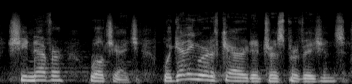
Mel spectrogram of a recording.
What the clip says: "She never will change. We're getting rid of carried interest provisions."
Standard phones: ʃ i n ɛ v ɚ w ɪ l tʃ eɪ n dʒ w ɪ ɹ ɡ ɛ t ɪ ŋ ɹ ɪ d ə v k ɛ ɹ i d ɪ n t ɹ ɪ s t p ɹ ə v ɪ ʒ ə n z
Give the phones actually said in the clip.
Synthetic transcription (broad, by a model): ʃ i n ɛ v ɚ w ɪ l tʃ eɪ n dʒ w ɪ ɹ ɡ ɛ t ɪ ŋ ɹ ɪ d ə v k ɛ ɹ i d ɪ n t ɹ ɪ s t p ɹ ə v ɪ ʒ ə n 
